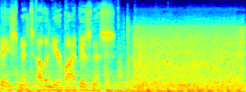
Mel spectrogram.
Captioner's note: distorted roar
